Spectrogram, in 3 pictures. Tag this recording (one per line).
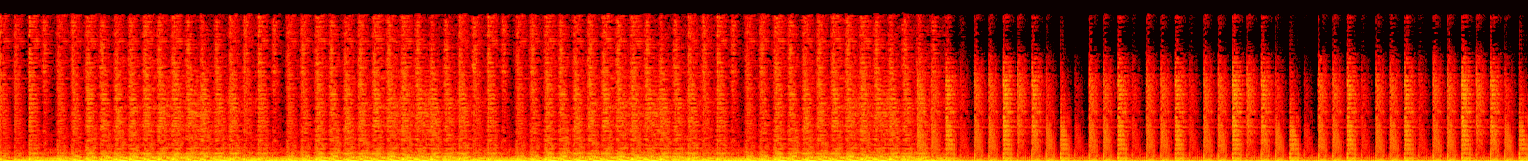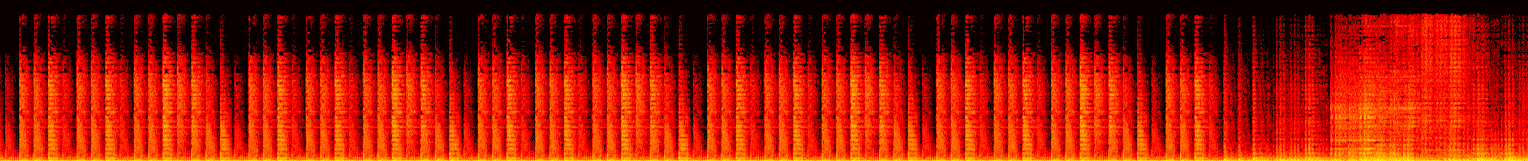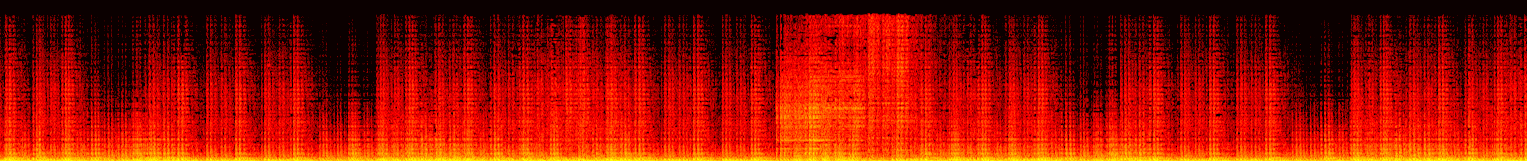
speed
processed
industrial
hard
core
beat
